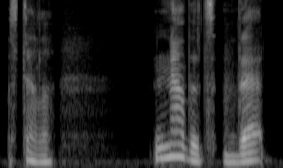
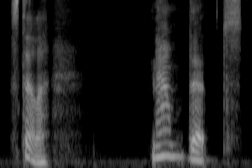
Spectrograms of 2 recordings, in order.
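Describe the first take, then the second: First: Retaken line. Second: Stumbled line. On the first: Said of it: "it's frustrating sometimes". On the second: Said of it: "tripping up". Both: Shown as a demonstration.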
